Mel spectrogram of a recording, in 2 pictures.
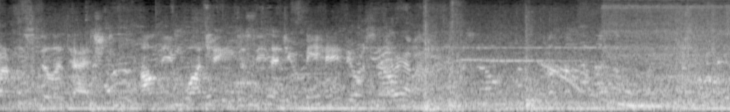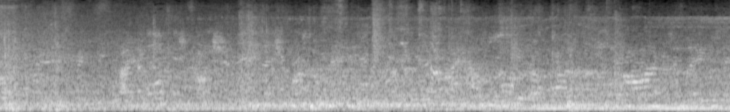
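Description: Ride cars rumble and clatter along a track.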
